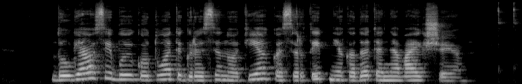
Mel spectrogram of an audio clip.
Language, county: Lithuanian, Panevėžys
